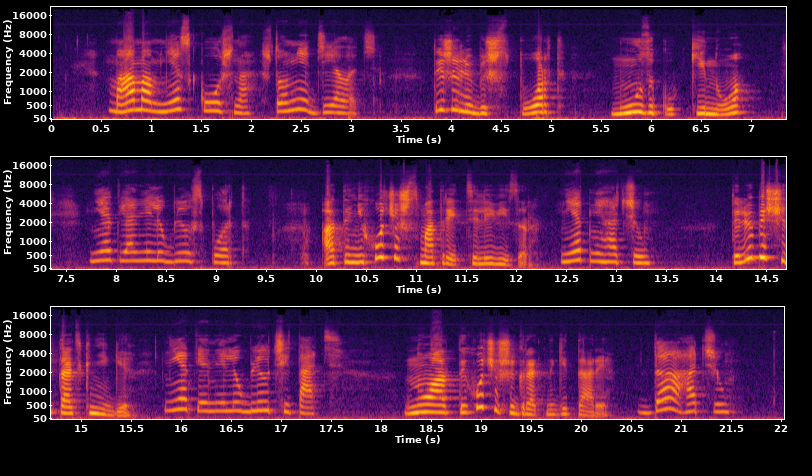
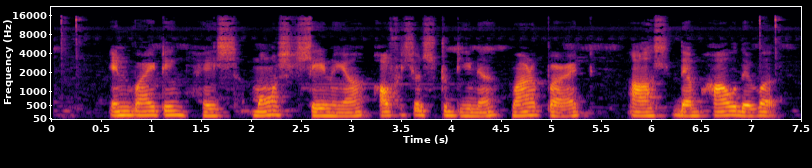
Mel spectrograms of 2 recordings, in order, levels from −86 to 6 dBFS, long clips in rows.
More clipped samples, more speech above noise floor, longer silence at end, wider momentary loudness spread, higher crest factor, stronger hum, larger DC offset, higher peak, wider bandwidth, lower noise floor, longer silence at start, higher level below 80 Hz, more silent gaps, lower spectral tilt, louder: neither; first, 26 dB vs 20 dB; second, 0.05 s vs 0.2 s; first, 15 LU vs 7 LU; about the same, 16 dB vs 16 dB; neither; first, 0.3% vs under 0.1%; about the same, 0 dBFS vs -2 dBFS; first, 19.5 kHz vs 16 kHz; about the same, -40 dBFS vs -38 dBFS; second, 0.05 s vs 0.6 s; first, -42 dBFS vs -58 dBFS; neither; second, -3.5 dB/octave vs -6 dB/octave; first, -14 LUFS vs -18 LUFS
